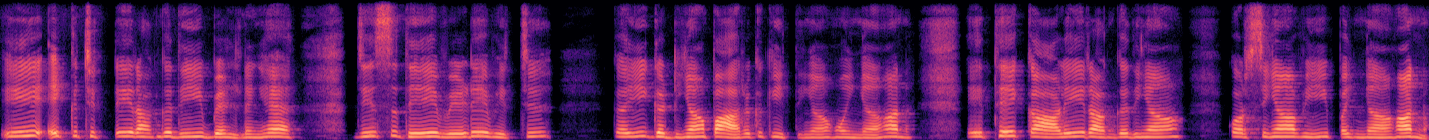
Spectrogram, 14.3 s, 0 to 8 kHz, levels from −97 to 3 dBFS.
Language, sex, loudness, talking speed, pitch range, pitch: Punjabi, female, -19 LUFS, 105 wpm, 190-225 Hz, 210 Hz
